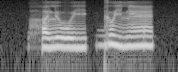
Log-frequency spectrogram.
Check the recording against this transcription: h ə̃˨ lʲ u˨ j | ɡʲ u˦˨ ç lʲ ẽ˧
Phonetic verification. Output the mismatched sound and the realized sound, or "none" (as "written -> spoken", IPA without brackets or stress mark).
ç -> j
